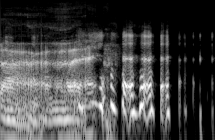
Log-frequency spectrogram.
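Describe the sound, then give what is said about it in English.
A long, loud, croaking burp rumbles for about a second and a half, then breaks into a run of shorter gurgling bursts and a few faint trailing hiccups. “I should just let them go when they come up. Let's let them go.”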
